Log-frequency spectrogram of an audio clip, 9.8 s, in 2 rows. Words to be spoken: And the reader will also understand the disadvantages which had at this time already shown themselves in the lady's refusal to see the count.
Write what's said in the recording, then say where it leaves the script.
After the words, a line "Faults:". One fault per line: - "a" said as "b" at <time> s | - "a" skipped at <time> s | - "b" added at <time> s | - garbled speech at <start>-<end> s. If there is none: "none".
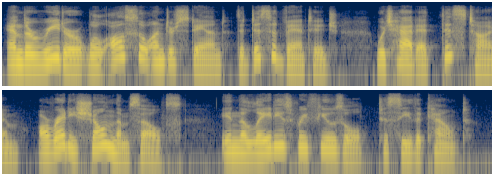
And the reader will also understand the disadvantage which had at this time already shown themselves in the lady's refusal to see the count.
Faults:
- "disadvantages" said as "disadvantage" at 2.4 s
